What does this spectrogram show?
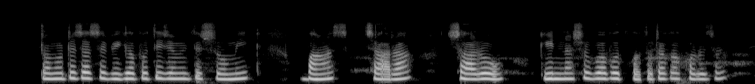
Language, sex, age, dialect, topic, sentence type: Bengali, female, 18-24, Rajbangshi, agriculture, question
